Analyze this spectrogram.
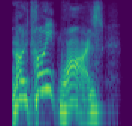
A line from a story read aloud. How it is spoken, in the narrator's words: Torvald hastily explained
